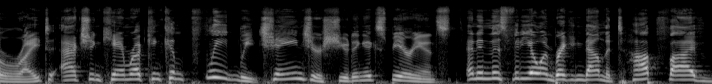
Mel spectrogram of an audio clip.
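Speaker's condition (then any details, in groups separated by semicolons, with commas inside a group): No condition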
